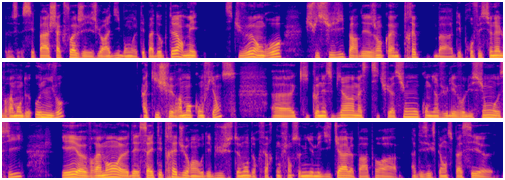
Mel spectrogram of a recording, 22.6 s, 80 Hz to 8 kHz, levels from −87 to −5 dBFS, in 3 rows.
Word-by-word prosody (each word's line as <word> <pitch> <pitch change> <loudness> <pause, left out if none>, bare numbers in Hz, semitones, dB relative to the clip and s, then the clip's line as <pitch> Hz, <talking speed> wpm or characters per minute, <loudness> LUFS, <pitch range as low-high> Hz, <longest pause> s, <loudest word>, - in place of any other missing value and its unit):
c 85 - -10
c'est - - -1
pas 105 - +2
à - - +3
chaque 115 +1 0
fois 125 -2 +3
que 110 - -2
j'ai 95 -2 -3
je 90 - -7
leur 95 -1 +1
ai - - 0
dit: 110 +3 -6
«Bon, 95 -2 -1
heu, - - -5
tu - - -5
es - - -10
pas 95 -2 -1
docteur», 105 - +2
mais, 110 -1 +3 0.4
si - - -10
tu 110 - -9
veux, 135 +8 +2
en 110 -5 +4
gros, 140 +10 +2 0.3
je - - -6
suis 115 - -3
suivi 125 +5 -2
par 110 -5 0
des 100 -1 0
gens 115 +4 +1
quand 105 - -1
même 95 0 +2
très, 135 -2 -3 0.2
bah, 85 -4 -6
des 90 +3 -8
professionnels 105 +3 +1
vraiment 100 +1 +3
de 100 0 -3
haut 130 - +3
niveau 130 - +3 1.2
à 100 - 0
qui 125 - -4
je 110 - +3
fais 105 - 0
vraiment 105 +5 +4
confiance, 110 -2 -3 0.5
heu, 95 -1 0
qui 100 +1 -7
connaissent 105 -2 +3
bien 120 +4 +2
ma 110 - +4
situation, 105 +9 -2
qui 120 - -6
ont 105 - +3
bien 100 0 +2
vu 105 +1 -4
l'évolution 100 +5 0
aussi. 140 - -3 0.6
Et 130 +4 +6
heu, 110 - +7
vraiment, 110 +7 +4
heu, 100 -1 +3
des 105 0 +1
ça 115 - +2
a - - +6
été 110 +4 0
très 140 - +1
dur, 115 -5 -1
hein, 100 - +2
au 90 - -1
début, 100 +4 -5
justement, 105 0 0
de 95 - -5
refaire 100 +2 -7
confiance 105 +2 -4
au - - -1
milieu 95 0 +3
médical 95 +4 +1
par 90 +2 -5
rapport 95 +1 -5
à 80 - -8 0.2
à 100 - -6
des 95 +2 -6
expériences 95 0 -3
passées, 100 +2 -2
heu, 90 -5 -4
105 Hz, 230 wpm, -24 LUFS, 95-115 Hz, 1.2 s, heu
